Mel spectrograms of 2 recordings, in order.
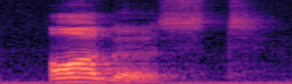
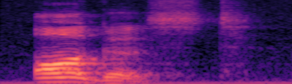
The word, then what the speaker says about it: August: control control por fim temos a palavra August temos um apóstrofe logo após a primeira sílaba que indica que a primeira sílaba será mais alongada e pronunciada em um tom mais alto pronúncia da palavra é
